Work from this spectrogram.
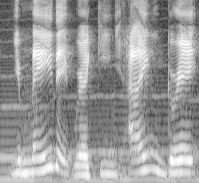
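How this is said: It is said in a nerdy voice.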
